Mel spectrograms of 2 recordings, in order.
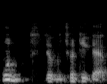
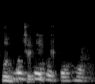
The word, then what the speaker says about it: কুজ্ঝটিকা: আচ্ছা, এটা কুত ঝটিকা, মূলত এটার উচ্চারণটা হলো কুত ঝটিকা, কুত ঝটিকা।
